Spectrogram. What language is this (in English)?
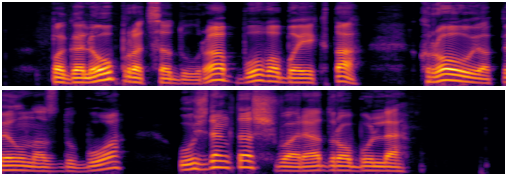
Lithuanian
